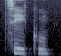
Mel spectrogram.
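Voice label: "tzicu", Sardinian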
